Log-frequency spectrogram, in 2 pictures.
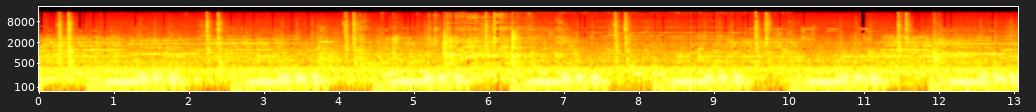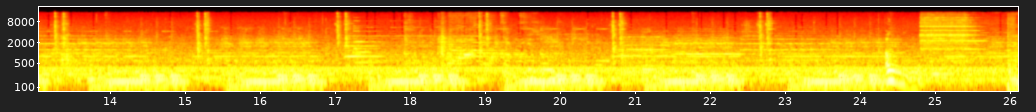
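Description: Merkur "Up to 7" slot machine playing its looping background music with a steady repeating beat, with short clicks as the reels spin and stop game after game. Near the end, a brief bright chime sounds as three stars line up for a win.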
